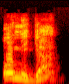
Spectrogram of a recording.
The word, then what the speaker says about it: oméga: entre au micro et Oméga les deux se prononcent la même façon au micro se prononce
